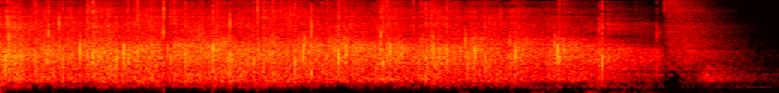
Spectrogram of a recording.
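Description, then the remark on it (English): An audience breaks into sustained applause, a dense wash of clapping that holds steady for about four seconds before thinning out and fading away to silence. “So please give a round of applause, folks.”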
